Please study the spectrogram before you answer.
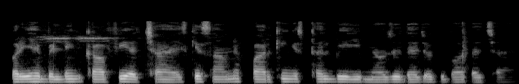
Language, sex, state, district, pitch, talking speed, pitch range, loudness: Hindi, male, Bihar, Araria, 120 Hz, 205 wpm, 115-125 Hz, -24 LUFS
